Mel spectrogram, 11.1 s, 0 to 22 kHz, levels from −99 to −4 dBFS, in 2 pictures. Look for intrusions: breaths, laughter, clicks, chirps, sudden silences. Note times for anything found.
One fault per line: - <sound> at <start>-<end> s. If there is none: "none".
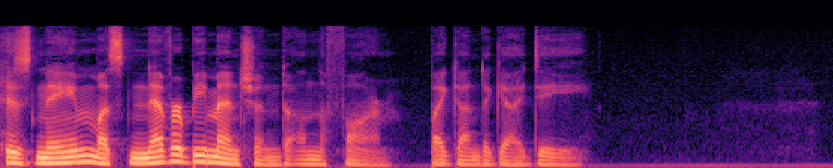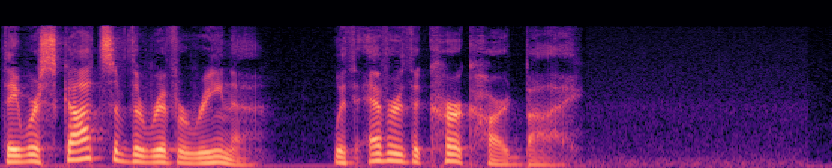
none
